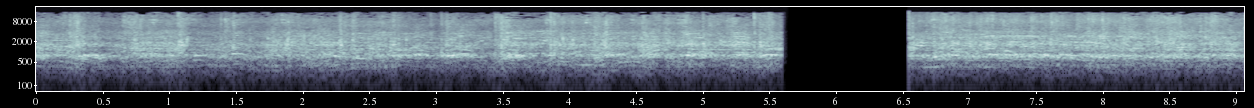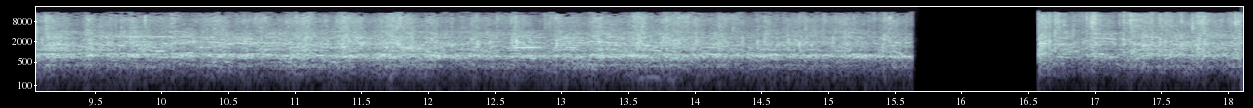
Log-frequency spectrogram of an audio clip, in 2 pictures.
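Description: A large crowd shouts and chants loudly outdoors.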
